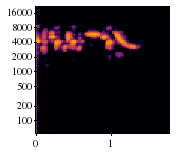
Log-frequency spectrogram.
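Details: European goldfinch song, offered for training birds: a quick burst of tinkling, twittered high notes, then a sustained clear whistle and a slurred note sliding downward, all within about a second and a half, with no other sounds.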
